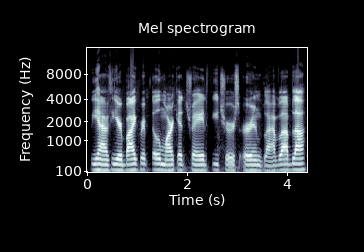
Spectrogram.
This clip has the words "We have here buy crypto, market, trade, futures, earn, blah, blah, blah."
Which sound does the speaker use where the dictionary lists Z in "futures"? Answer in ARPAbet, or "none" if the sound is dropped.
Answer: S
